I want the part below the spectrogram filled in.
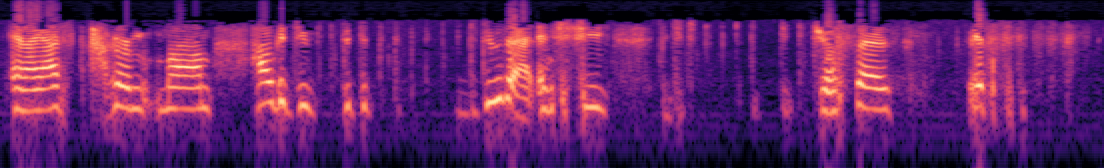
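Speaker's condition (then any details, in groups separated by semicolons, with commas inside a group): Stuttering; stuttering at ages 10 to 15; ongoing stuttering, attends NSA stuttering conferences; stays with stutter rather than changing words, speech tools mentally exhausting, hard to focus on message; repeated words, prolonged sounds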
